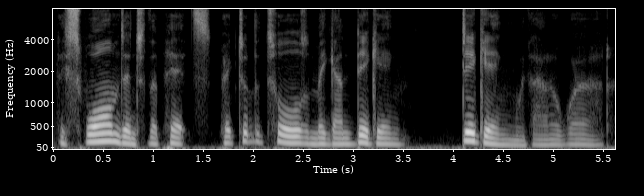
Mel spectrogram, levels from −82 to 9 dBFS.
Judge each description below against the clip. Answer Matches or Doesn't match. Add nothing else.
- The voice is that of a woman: Doesn't match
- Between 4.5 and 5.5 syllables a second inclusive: Matches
